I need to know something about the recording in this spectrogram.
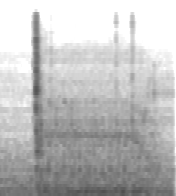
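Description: DTF powder shaker machine running with a steady mechanical hum, and one sharp click about half a second in, followed by a couple of faint ticks.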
